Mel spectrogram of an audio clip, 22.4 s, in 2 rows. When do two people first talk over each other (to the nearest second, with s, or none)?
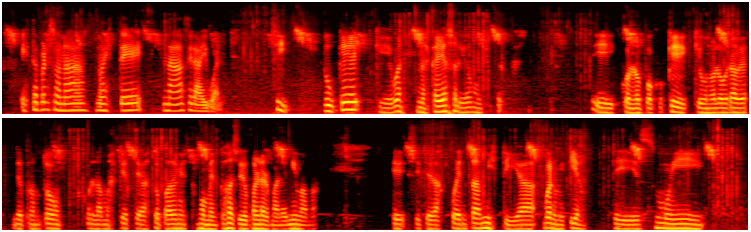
none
